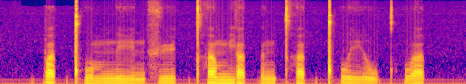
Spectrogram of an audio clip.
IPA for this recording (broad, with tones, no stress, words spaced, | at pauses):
pɐ˥t̚kʷʰɐ˨mn̪iː˨˩nfyː˨t̚ t̪ʰɐ˥mjɐ˨t̚ɵ˧nt̪ʰɐ˨˥t̚ kʷʰiː˨˩wkʷʰɐ˧t̚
